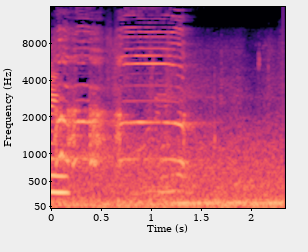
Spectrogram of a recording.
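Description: A rooster crowing: a short rising first part, then a long held note of under a second.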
